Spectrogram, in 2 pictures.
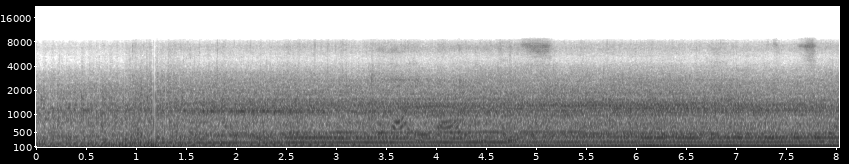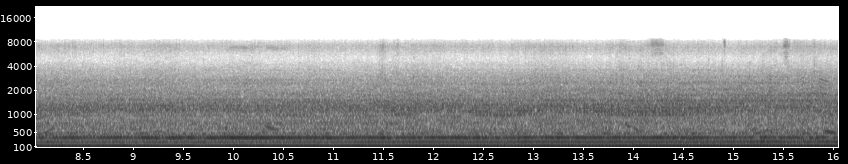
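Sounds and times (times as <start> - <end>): boat engine humming: 0.0 - 16.0.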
